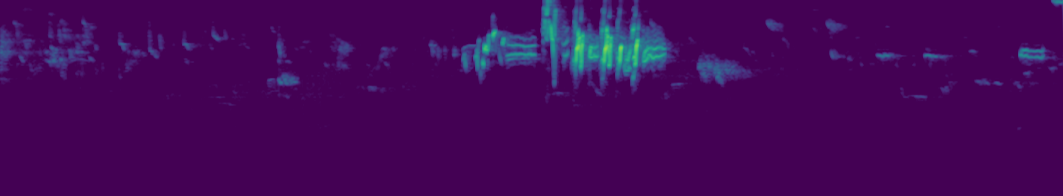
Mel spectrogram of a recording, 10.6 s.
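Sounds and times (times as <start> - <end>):
European robin song: 0.0 - 10.6.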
